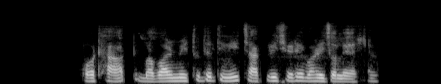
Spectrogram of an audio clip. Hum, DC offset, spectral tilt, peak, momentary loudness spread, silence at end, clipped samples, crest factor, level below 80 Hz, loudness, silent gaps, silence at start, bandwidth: none; under 0.1%; -7.5 dB/octave; -4 dBFS; 7 LU; 0.65 s; under 0.1%; 18 dB; -62 dBFS; -19 LUFS; 1.27-1.33 s; 0.85 s; 7.2 kHz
